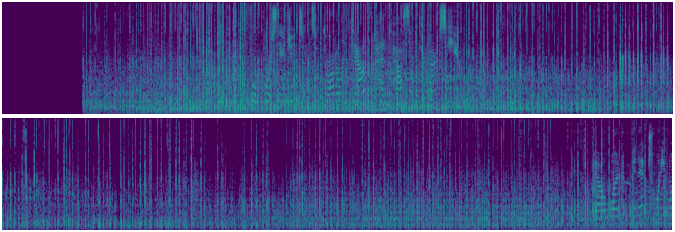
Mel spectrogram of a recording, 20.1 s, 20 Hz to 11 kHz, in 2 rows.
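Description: Space Launch System rocket in ascent, its four RS-25 core-stage engines and two solid rocket boosters firing: a heavy, crackling roar that cuts in abruptly about a second in and carries on steadily.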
